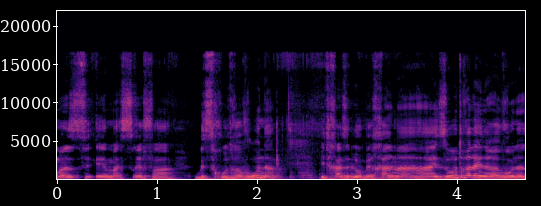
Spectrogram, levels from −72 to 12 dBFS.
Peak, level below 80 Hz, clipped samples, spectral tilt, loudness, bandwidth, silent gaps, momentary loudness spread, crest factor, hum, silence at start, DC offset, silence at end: -10 dBFS; -58 dBFS; under 0.1%; -4 dB/octave; -24 LUFS; 17 kHz; none; 8 LU; 14 dB; none; 0 s; under 0.1%; 0 s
